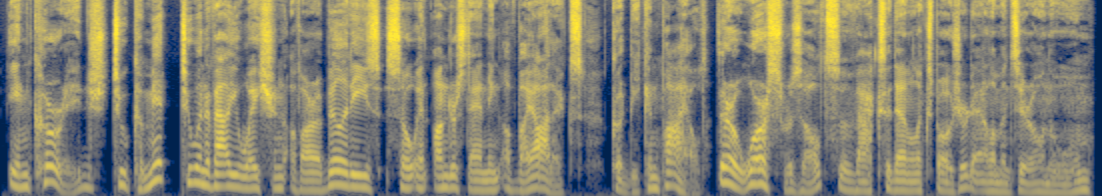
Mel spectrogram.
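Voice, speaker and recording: An actor playing an earnest, guarded military officer in a video game, with a husky voice and a respectful, formal manner. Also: male voice, mid-range voice, dry recording, studio quality. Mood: explaining, serious. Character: earnest, guarded young soldier with biotic powers, a loyal officer.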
